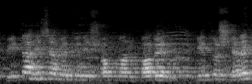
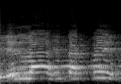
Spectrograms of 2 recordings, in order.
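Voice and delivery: rallying, drawn-out higher-pitched call; takbir call; 4 semitones higher, slower than usual. Real, not acted. Preacher leads the seated crowd in takbir, rallying call. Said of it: "আমরা একটু তাকবীর দেই".

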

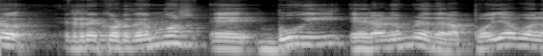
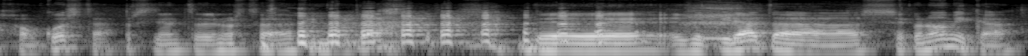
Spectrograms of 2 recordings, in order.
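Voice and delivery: much lower, softer conspiring voice; scheming Buggy; 7 semitones lower, 4 dB quieter than usual. Acted. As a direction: lower the voice like a crook with a deal. Voicing Buggy scheming with Luffy.

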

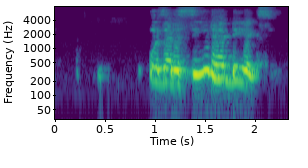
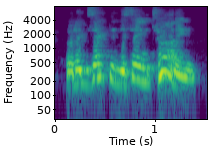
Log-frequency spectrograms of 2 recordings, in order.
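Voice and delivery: usual speaking voice

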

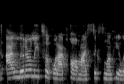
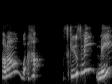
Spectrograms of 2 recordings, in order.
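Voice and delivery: much higher, stunned mock disbelief; retold disbelief; 9 semitones higher than usual. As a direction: replay the shock of being fired. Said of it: "And I said".

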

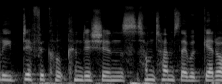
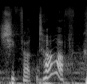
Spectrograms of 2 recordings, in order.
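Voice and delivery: higher, deadpan American punchline; American accent; 7 semitones higher than usual. Retold or imitated. [name] telling how the lion left, in a high American accent. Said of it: "excuse my American accent".

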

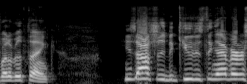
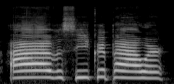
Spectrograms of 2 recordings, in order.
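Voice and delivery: Kirby voice; 7 semitones higher than usual. Acted. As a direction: say it like a tiny pink puffball. Kirby repeats.

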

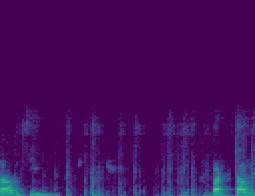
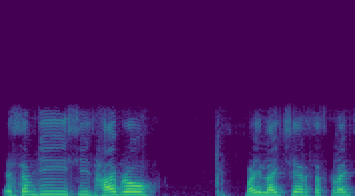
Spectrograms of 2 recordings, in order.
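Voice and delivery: excited shoutout; 4 semitones higher, 7 dB louder than usual. Real, not acted. Loud shoutout to viewer.

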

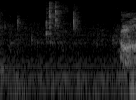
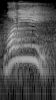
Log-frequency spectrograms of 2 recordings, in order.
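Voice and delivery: excited shout; 8 semitones higher, 11 dB louder than usual. Real, not acted. Sees loot.

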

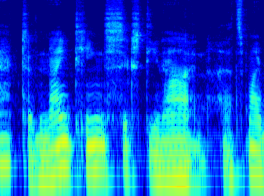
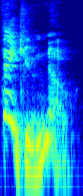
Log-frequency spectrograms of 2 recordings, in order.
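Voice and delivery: sharp refusal; 8 semitones higher, 5 dB louder than usual. Acted. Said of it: "snapped she".

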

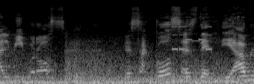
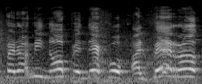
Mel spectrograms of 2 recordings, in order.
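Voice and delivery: high, loud mock-outraged protest; exasperated yell; 8 semitones higher, 8 dB louder than usual. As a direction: shout at a bungling helper. Helper shoots him by mistake. (grito agudo de reclamo)

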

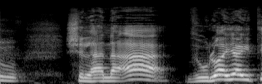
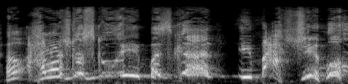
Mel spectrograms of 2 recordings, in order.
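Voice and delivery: high-pitched, exclaiming astonishment; hammed-up squeal of amazement; mock amazed envy; 10 semitones higher, slower than usual. Acts out awe at air-conditioned car.

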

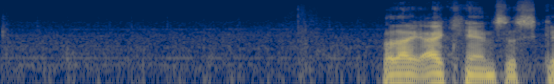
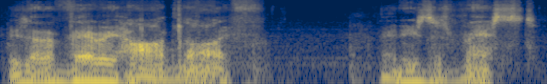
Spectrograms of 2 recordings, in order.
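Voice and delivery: mock Cockney bloke, a bit louder; defending Mister Bones in a cheeky British accent; hammed-up British accent; 3 semitones higher, 6 dB louder than usual. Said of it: "through your change of accent".

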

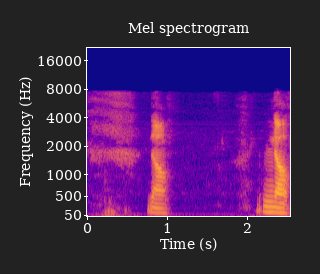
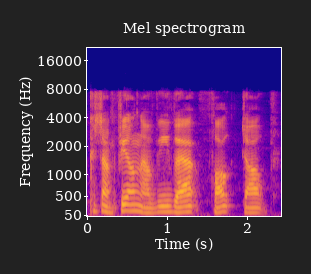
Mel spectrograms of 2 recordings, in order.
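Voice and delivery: ordinary talk

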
